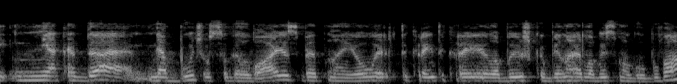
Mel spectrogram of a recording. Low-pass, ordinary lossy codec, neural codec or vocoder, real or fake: 7.2 kHz; Opus, 24 kbps; codec, 16 kHz, 8 kbps, FunCodec, trained on Chinese and English, 25 frames a second; fake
